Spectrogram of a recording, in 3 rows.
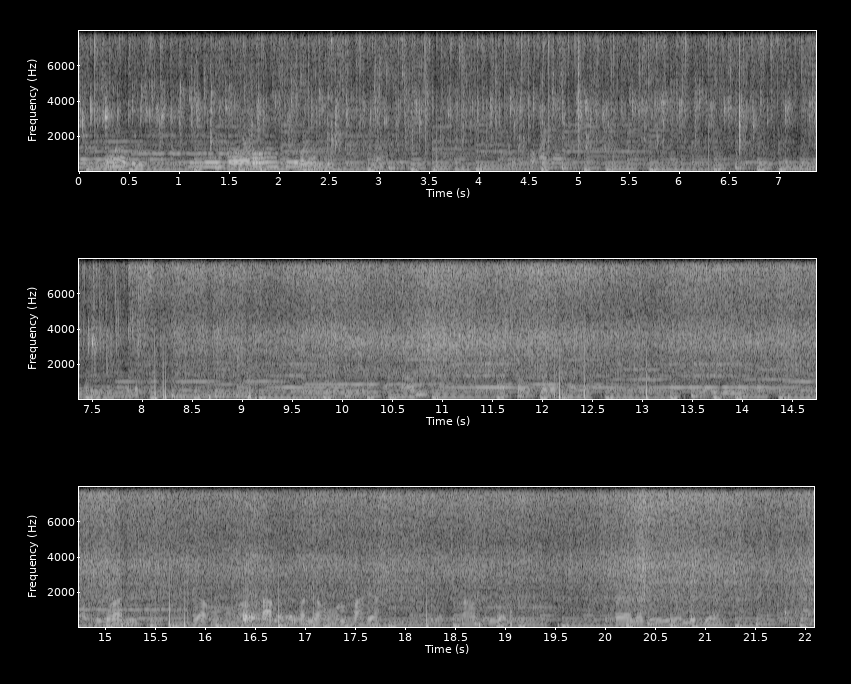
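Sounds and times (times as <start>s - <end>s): food sizzling in oil: 0.0s - 22.0s
spatula scraping a wok: 7.8s - 22.0s.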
